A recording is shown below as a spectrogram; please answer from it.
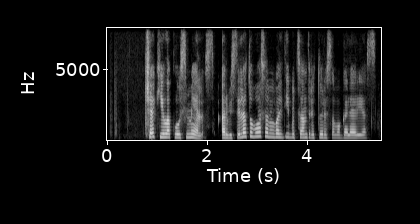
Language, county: Lithuanian, Šiauliai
